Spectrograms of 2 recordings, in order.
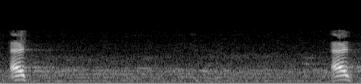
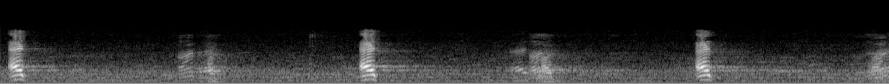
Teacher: لم يجري الصوت مع التاء · Term: الشدة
